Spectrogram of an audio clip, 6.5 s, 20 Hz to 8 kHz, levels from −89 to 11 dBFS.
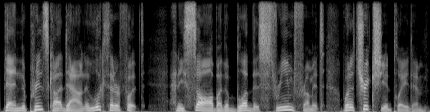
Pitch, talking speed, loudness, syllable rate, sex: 145 Hz, 250 wpm, -18 LUFS, 5.5 syllables/s, male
